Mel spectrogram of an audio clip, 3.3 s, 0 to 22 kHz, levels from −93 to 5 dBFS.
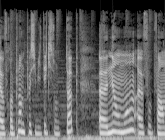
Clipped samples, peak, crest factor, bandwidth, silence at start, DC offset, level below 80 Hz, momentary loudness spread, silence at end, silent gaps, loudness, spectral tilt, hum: under 0.1%; 0 dBFS; 12 dB; 16.5 kHz; 0 s; under 0.1%; -26 dBFS; 9 LU; 0 s; none; -13 LUFS; -4 dB/octave; none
